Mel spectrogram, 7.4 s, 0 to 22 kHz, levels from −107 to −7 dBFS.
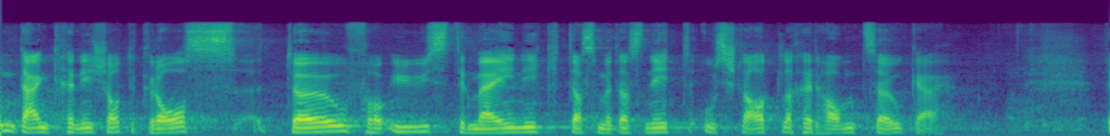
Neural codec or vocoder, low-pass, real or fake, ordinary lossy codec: none; 10.8 kHz; real; none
